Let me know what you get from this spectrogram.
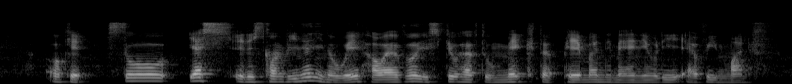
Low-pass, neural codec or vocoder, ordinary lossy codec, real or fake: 7.2 kHz; none; none; real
